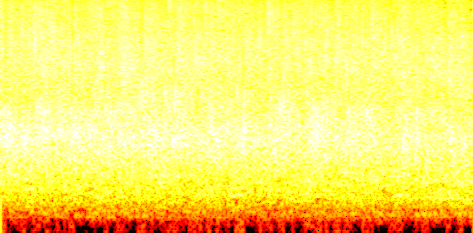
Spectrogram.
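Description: Spectators applauding in a sports hall, a steady wash of clapping.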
